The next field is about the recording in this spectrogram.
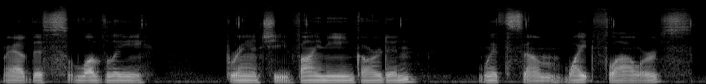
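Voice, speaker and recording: An ASMR host in a gothic shopkeeper roleplay, musing in an unhurried, gently whimsical way while commenting on cards. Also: deep voice, little pitch movement, gravelly, dry recording. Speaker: host playing a gothic curiosity shop owner.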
